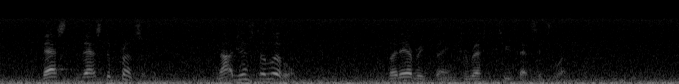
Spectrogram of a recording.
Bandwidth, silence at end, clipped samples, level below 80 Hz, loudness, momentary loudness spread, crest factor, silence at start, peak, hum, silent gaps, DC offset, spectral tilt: 12 kHz; 0 s; under 0.1%; -44 dBFS; -45 LUFS; 7 LU; 16 dB; 0 s; -26 dBFS; none; none; under 0.1%; -5 dB/octave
